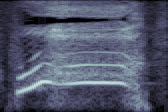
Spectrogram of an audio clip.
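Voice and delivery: a sharp, high cheering whoop; a real happy whoop. Real, not acted. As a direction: whoop for the audience. Cheering after thanks.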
